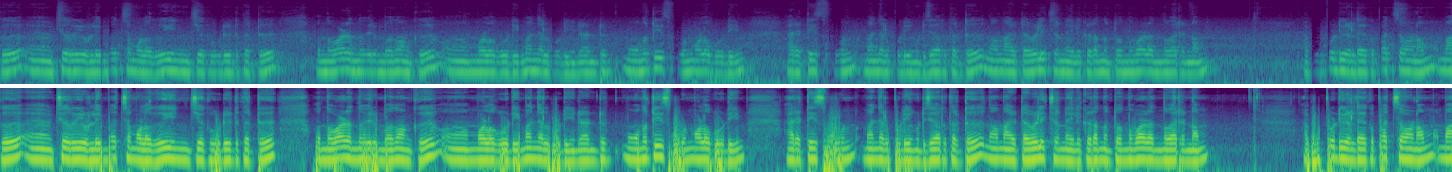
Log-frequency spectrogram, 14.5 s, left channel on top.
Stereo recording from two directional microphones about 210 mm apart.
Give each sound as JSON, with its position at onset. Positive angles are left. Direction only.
{"t": 0.0, "sound": "speech", "side_deg": -50}
{"t": 13.2, "sound": "speech", "side_deg": -50}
